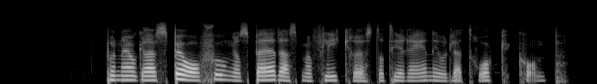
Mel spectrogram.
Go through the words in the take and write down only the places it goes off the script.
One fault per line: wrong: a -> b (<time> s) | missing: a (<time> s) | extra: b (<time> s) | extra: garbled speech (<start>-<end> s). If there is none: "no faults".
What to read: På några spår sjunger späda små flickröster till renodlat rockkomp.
no faults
